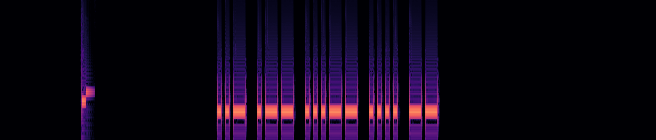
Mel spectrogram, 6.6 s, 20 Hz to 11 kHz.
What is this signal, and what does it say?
Morse code, heard as a keyed tone, about 30 wpm, 700 Hz. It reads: UW3HM
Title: Call Signs - 30wpm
